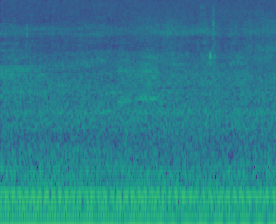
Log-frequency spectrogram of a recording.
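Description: Road traffic: a motor vehicle engine running with a steady low hum.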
